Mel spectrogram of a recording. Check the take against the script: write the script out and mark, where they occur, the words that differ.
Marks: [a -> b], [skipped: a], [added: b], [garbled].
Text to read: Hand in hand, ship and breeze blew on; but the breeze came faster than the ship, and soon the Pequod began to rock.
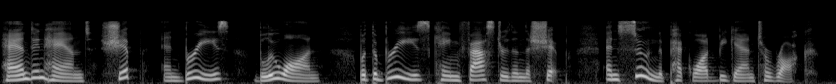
Hand in hand, ship and breeze blew on; but the breeze came faster than the ship, and soon the Pequod began to rock.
